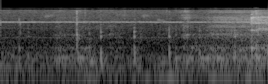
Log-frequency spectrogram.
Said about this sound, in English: Sorry to break kayfabe here, but there are fire alarms going off in my house right now.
